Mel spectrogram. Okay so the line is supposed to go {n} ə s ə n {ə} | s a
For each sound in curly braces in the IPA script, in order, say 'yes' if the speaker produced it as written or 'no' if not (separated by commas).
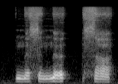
yes, yes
